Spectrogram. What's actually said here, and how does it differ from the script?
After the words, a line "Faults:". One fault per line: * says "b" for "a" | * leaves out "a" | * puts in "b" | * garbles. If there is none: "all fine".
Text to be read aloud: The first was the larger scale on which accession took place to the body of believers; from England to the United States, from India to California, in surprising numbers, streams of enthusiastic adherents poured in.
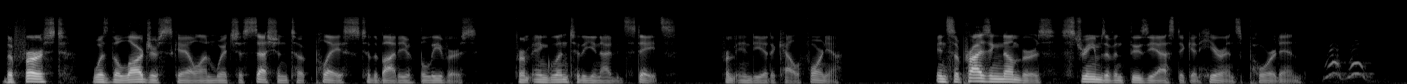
The first was the larger scale on which accession took place to the body of believers; from England to the United States, from India to California, in surprising numbers, streams of enthusiastic adherents poured in.
Faults:
all fine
